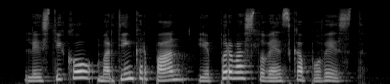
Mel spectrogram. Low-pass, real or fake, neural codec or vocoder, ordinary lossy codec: 14.4 kHz; real; none; none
